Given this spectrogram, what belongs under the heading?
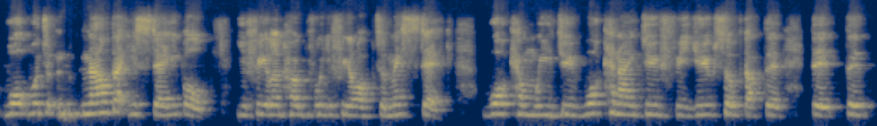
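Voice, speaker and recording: A woman is being interviewed on radio about her work. Her delivery is earnest and explanatory, with little pitch movement. The sound is a little dull and lo-fi. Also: fairly even intonation, normal speed. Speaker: social prescriber being interviewed.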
